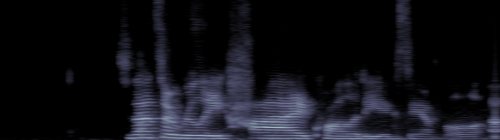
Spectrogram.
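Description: A woman speaks calmly into a microphone, heard as if over an online call.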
